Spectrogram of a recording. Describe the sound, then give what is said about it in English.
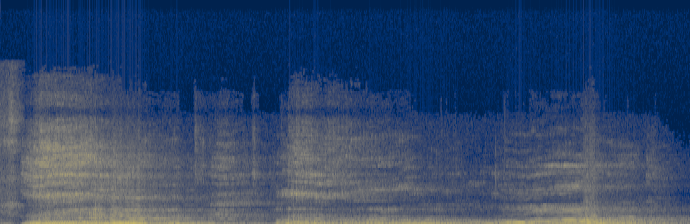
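Deep, hippo-like roaring mating calls of the Grand Faraniki, a fictional alien creature, played as music and echoing through a jungle, in three loud, sustained bellows, rich and rumbling, with the last one sweeping up and back down in pitch. No voices are heard. “They sure sound more like hippos than cats to me.”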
